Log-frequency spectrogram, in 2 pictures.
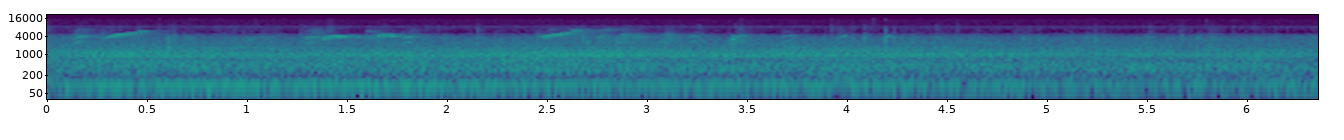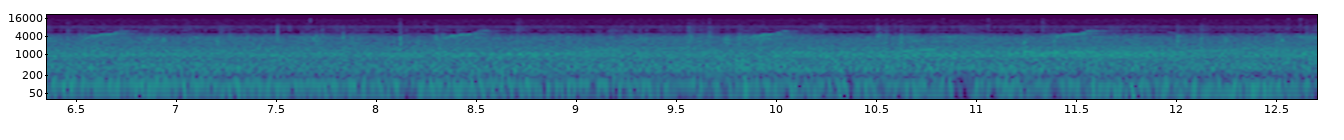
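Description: A bird repeats a short, high, upward-sweeping chirp every second or two, over steady background hiss and a low hum.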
